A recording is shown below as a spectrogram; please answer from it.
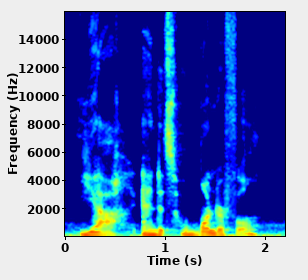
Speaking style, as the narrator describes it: Aaron said

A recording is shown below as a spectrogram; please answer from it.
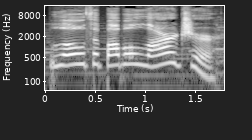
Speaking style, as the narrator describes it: shouted Ned

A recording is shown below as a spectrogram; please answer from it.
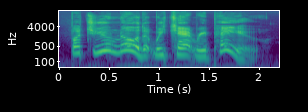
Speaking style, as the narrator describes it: cried the girl

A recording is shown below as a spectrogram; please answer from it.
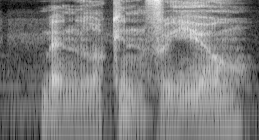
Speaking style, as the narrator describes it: he said after a moment, his voice all edges and canyons

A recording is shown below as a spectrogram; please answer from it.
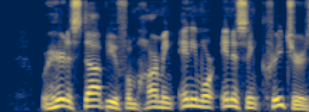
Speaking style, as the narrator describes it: Avin said

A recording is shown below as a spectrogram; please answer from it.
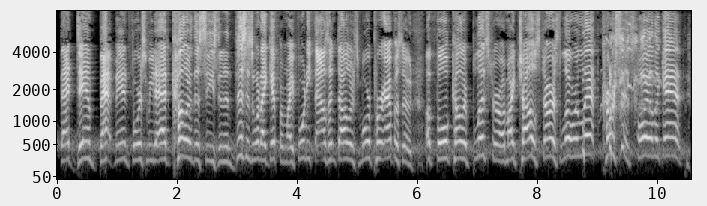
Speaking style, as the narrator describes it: Irwin Allen shouting in the background

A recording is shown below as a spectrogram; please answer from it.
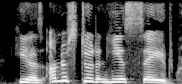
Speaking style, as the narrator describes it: cried Gennaro

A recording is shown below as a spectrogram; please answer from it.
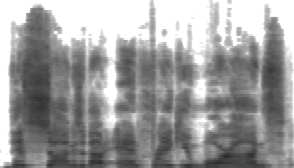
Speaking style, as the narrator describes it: tried yelling over the fuzzy and upbeat indie folk song

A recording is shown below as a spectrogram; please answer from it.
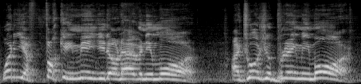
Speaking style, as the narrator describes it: shout out

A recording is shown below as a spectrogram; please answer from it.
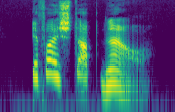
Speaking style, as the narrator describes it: she observed dryly to Poirot

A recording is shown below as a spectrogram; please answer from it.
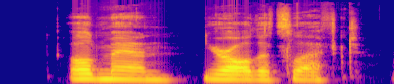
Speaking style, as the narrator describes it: Roy says

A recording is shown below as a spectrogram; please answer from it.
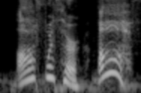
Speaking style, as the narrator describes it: The queen turned crimson with fury, and after glaring at her for a moment like a wild beast, screamed

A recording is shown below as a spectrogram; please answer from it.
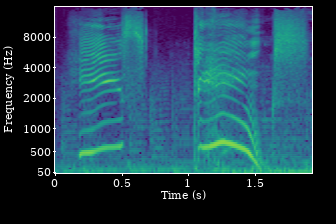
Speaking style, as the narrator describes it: shouted the ladybug

